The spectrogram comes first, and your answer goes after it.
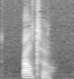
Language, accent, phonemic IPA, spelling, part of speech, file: English, US, /ˈæl.toʊ/, alto, noun, En-us-alto.ogg
- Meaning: A musical part or section higher than tenor and lower than soprano, formerly the part that performed a countermelody above the tenor or main melody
